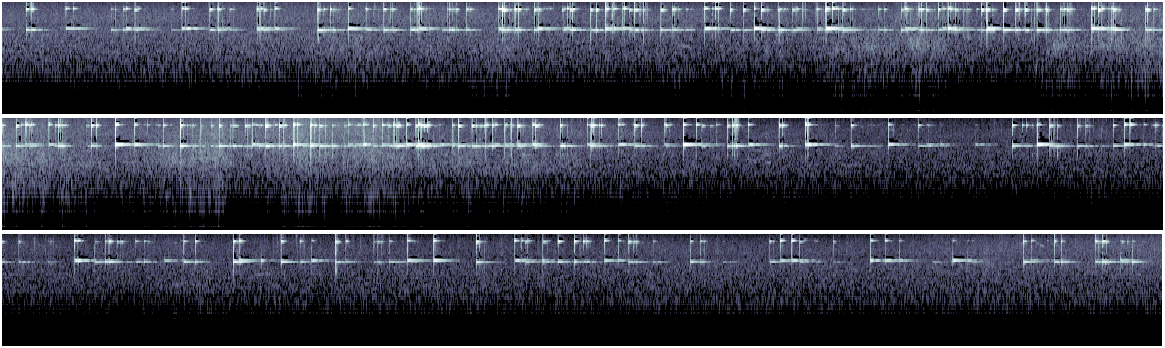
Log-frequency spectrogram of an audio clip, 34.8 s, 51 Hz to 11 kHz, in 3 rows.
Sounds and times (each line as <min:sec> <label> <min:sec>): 0:00.0 Wind Chimes 0:34.8
0:02.4 strong gusts 0:17.6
